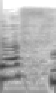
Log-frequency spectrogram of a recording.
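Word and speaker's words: Gough: Celestial Toy Maker é aí interpretado pelo Michael Goff. Não sei como pronuncia direito. – Guff.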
